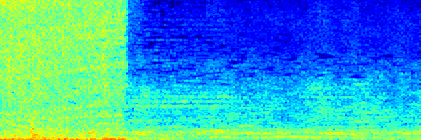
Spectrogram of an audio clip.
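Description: Music with a rising hiss-like sweep that cuts off abruptly just over half a second in, leaving quieter background chatter.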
